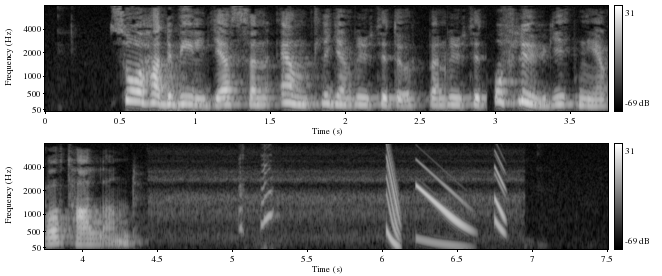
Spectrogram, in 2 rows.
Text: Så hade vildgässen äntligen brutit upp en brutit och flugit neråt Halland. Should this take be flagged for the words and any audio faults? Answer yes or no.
yes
